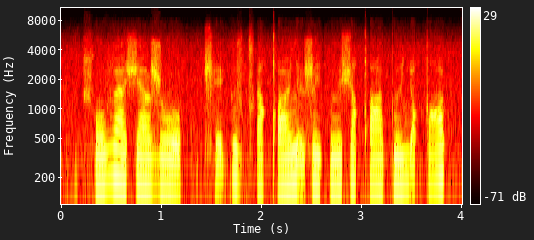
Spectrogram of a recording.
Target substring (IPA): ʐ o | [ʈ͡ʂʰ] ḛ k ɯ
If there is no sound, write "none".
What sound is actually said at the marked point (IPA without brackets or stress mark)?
ʈ͡ʂʰ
